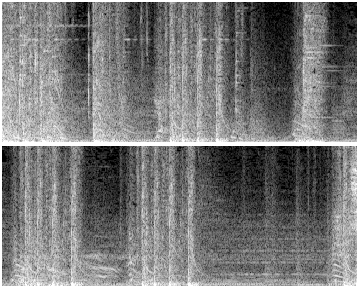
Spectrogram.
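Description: Gunfire rattles through a Mortal Kombat X tournament match, with loud bursts of rapid shots and crashing impacts coming in clusters over roughly seven seconds, with no pause in the noise.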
